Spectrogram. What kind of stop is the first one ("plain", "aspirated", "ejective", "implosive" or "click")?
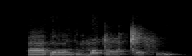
implosive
